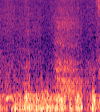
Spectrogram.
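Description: Wind blowing across the camera microphone, an uneven low rush.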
